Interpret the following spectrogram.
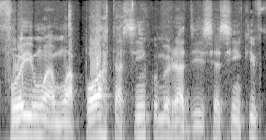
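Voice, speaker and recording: Ordinary pitch variation moves through a dark, mellow tone. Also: man. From Paraíba, northeastern Brazil. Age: 80s+. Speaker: filmmaker. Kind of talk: interview. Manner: halting, with many repetitions.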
